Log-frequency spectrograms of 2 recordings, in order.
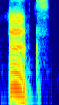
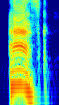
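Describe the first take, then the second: First: The word ends with a 'ks' sound. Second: The word ends with an 'sk' sound. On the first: The speaker calls it wrong. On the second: The speaker calls it right.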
